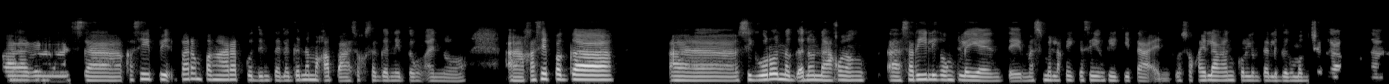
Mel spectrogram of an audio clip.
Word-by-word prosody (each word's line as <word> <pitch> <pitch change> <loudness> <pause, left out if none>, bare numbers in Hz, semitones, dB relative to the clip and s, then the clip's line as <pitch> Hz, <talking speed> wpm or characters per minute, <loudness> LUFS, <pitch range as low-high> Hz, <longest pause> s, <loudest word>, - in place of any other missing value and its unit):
para 200 -1 0 0.3
sa 185 -2 -1
kasi 245 +3 -1
pe 230 -1 -1
parang 240 +3 -1
pangarap 225 -1 +1
ko 205 - -3
din 190 0 -6
talaga 195 +2 -5
na 215 - +1
makapasok 190 -4 -4
sa 190 - -6
ganitong 180 -1 -7
ano 165 -2 -10 0.4
ah, 175 +1 -2
kasi 235 +4 +2
'pagka 220 -2 +8 0.5
ah, 185 -1 -1
siguro 215 +4 +4
nag-ano 210 -2 +2
na 190 -2 +1
ako 210 - -5
ng, 195 0 -1 0.3
ah, 190 - +1
sarili 220 +4 +1
kong 210 0 -1
kliyente 175 -4 -2
mas 180 +3 -9
malaki 200 -1 -4
kasi 195 +1 -4
'yong 185 - -7
kikitain 175 - -6
ko. - - -17
So, - - -11
kailangan 195 0 0
ko 190 -1 -5
lang 185 - -6
talagang 180 -1 -4
magtiyaga 180 +1 -6
muna. 165 - -18
195 Hz, 175 wpm, -21 LUFS, 180-215 Hz, 0.5 s, pagka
